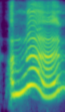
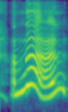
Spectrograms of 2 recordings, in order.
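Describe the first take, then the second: No difference in how they are said.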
